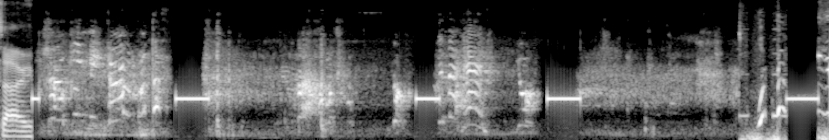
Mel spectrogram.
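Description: Agitated speech from news footage cut by short, steady, single-pitch censor bleeps over swear words, about five times.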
